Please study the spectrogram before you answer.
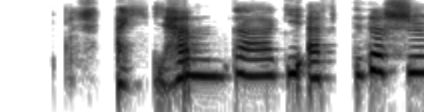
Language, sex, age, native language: Icelandic, female, 9, Icelandic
